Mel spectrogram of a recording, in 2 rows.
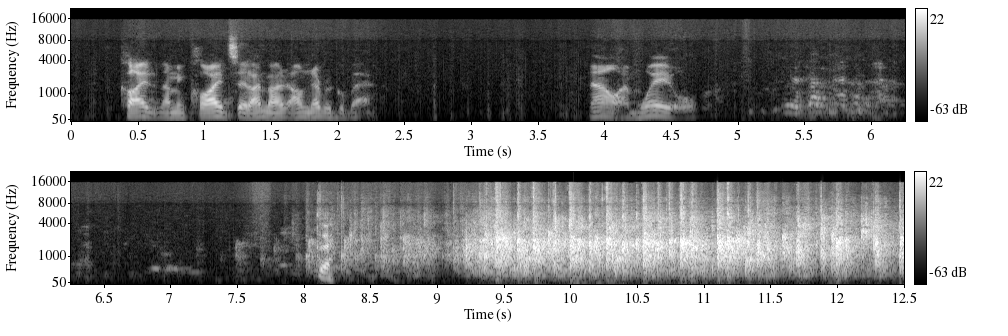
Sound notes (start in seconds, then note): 5.3 audience laughing; 7.4 audience clapping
